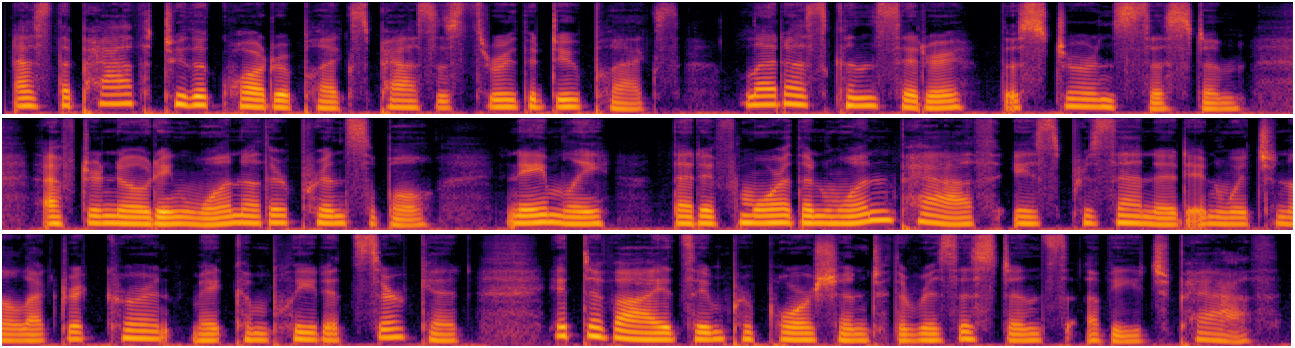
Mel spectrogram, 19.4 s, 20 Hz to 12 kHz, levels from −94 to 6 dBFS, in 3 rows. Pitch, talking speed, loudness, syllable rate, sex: 165 Hz, 150 wpm, -19 LUFS, 4.7 syllables/s, female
